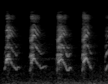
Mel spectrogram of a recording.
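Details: Vietnamese Bac Ha dog of the shaggy type, bred at a kennel. It gives a steady run of five high, downward-sliding yelps, one roughly every third of a second, each ringing with strong overtones.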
